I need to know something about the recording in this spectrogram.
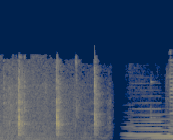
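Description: Sharp ticks about twice a second over a steady low hum. They cut off about one and a half seconds in, and background music with chiming mallet-percussion notes fades in.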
